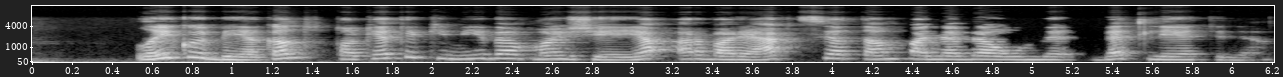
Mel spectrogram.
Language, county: Lithuanian, Kaunas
